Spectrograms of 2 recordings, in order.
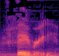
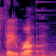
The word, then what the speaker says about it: Feyre: our main character's name it is not fairy as i thought it was it's feyre it was very close so i'm on chapter 4 and a fairy has just entered feyre's home and i just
